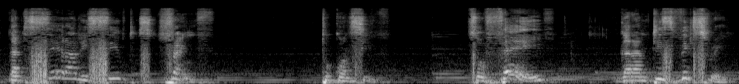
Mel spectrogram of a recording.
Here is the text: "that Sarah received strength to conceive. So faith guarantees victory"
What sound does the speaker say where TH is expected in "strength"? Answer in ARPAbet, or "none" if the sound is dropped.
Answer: TH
